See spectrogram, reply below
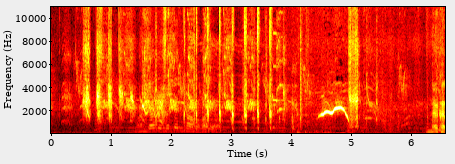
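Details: Indian ringneck parakeet giving a quick run of about a dozen harsh, screechy notes, then a loud, clear rising whistle and a final burst of squawking, over a quiet background.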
